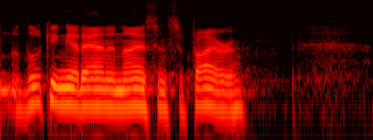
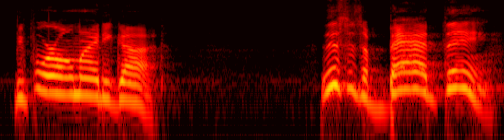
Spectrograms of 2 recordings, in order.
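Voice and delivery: raised, higher preacher's voice; forceful preaching; 7 semitones higher, 6 dB louder than usual. Real, not acted. Preacher urges the church to take inventory and be real, forceful preaching. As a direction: press it home with force.

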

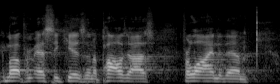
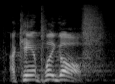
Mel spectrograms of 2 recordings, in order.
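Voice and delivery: ordinary talk, nothing marked

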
